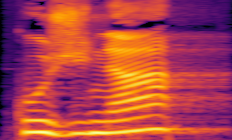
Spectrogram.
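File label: "cuxina", Vernazzese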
